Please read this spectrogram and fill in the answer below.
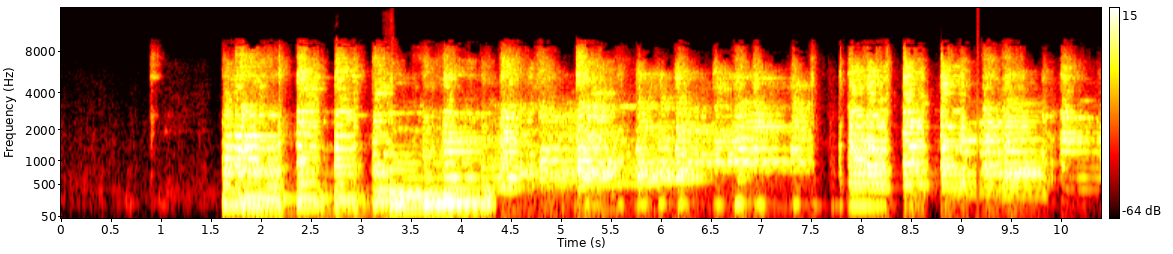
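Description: Guitar intro to a song: after a moment of near silence and a faint click, the guitar comes in about a second and a half in, playing rhythmic strummed chords, with a brief break between chords later on.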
